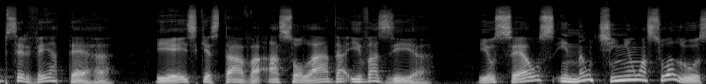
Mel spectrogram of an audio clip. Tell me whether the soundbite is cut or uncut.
uncut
